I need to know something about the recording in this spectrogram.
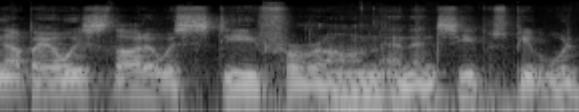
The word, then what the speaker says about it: Ferrone: Anyways, you know, if I if somebody asks me what my name is and I say Steve Ferrron, they say what? If I say Steve Ferrroni, they get it right away. Yeah. In proper Italians, Ferrron. Yeah. So I say Ferrroni.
